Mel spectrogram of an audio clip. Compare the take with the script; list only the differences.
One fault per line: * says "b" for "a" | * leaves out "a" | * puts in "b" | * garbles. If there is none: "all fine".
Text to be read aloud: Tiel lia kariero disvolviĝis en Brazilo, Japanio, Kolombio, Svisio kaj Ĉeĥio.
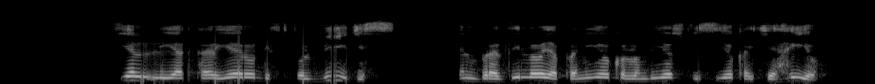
all fine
